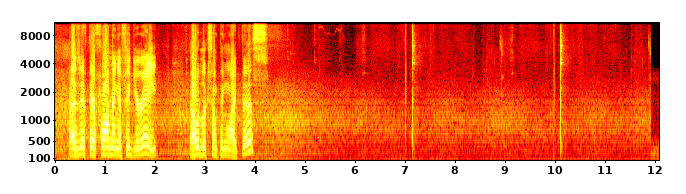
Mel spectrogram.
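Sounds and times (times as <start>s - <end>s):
steady outdoor hiss: 0.0s - 12.0s
golf club striking ball: 4.6s - 7.6s, 8.8s - 10.5s.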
